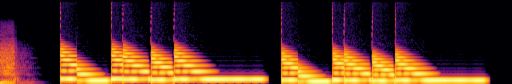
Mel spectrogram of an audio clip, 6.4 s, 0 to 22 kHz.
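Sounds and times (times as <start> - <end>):
Synclavier synthesizer bass: 0.8 - 6.1.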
